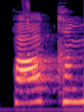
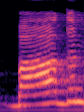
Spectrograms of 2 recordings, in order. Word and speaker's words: பாகம்: பாக்கம் என்று உச்சரிக்க வேண்டும், பாகம் இல்லை.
